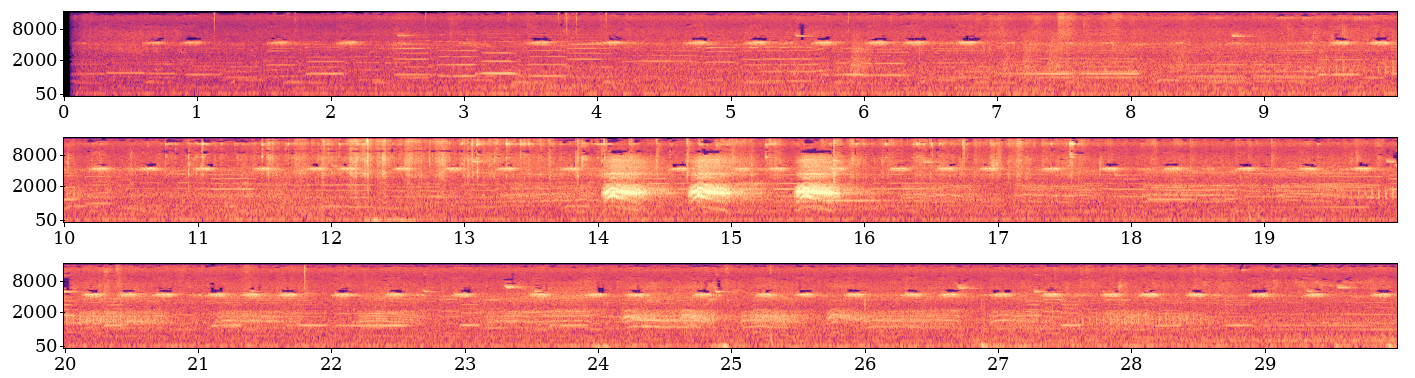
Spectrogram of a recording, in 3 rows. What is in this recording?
Soundscapes > Nature
Wind in elm trees, Patrick playing violin, woodpecker, crows 06/09/2024
Wind in elm trees, Patrick playing violin, woodpecker, crows
crows, rural, violin, wind, woodpecker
